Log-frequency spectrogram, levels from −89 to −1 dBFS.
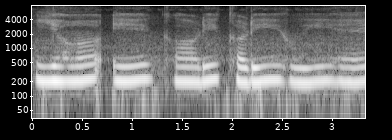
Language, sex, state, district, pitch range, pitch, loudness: Hindi, female, Uttar Pradesh, Shamli, 200-215 Hz, 210 Hz, -13 LUFS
